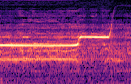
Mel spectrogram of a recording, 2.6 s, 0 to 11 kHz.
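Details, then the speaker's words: 1978 Soviet Vega 404 AM transistor radio under repair, not playing; a clean steady whistle picked up on a second radio steps in pitch with the dial then drops away; local oscillator running, fault suspected in audio section. "so I think the thing o'clock loss light is running in it so it sounds like we've got something happening in the audio section it sounds like lower-class lighters running"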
